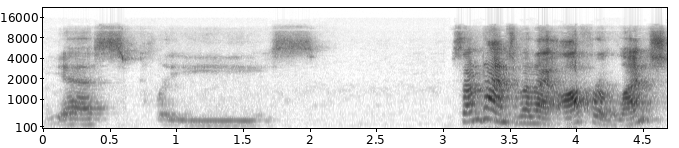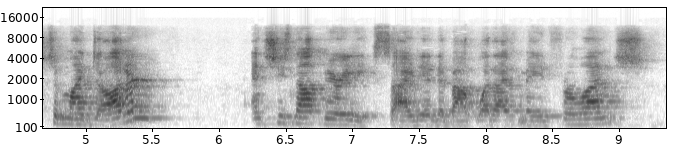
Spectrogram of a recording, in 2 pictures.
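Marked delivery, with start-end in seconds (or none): 0.1-2.0 low, flat, really bored, uninterested delivery. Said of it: "Let's say that one really bored".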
